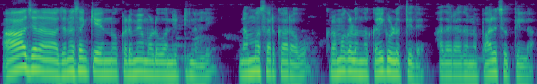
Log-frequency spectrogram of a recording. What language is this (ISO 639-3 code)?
kan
